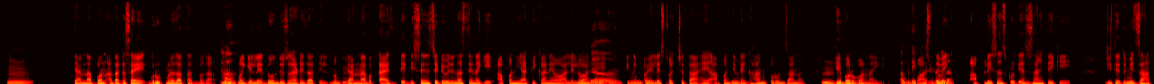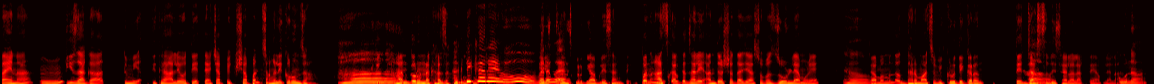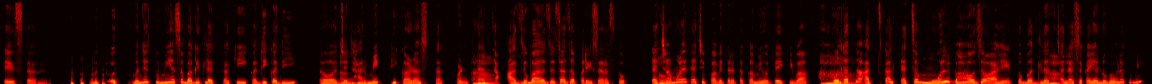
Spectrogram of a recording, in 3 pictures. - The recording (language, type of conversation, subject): Marathi, podcast, एका धार्मिक किंवा आध्यात्मिक ठिकाणाचं तुमच्यासाठी काय महत्त्व आहे?
- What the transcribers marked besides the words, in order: in English: "ग्रुपमध्ये"; tapping; in English: "ग्रुपमध्ये"; in English: "सेन्सिटिव्हिटी"; other background noise; joyful: "अगदी खरं आहे"; laughing while speaking: "नका जाऊ"; chuckle; chuckle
